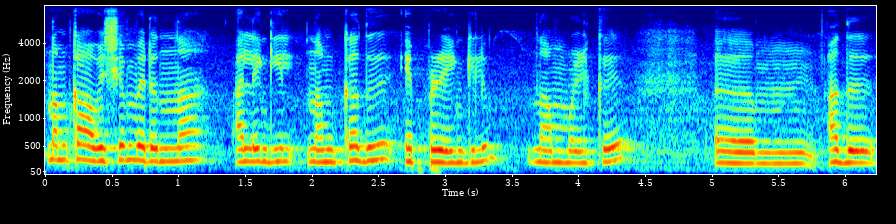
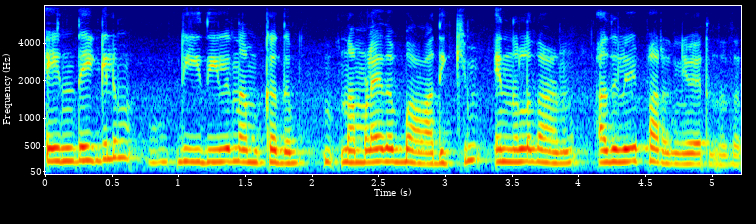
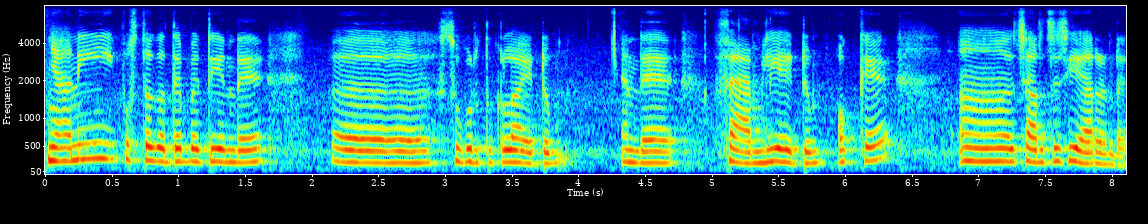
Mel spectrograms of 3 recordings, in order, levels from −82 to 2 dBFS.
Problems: background sounds at intervals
